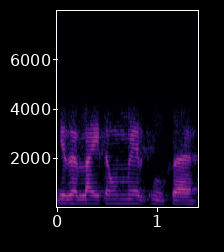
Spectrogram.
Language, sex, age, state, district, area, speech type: Tamil, female, 18-30, Tamil Nadu, Ariyalur, rural, conversation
